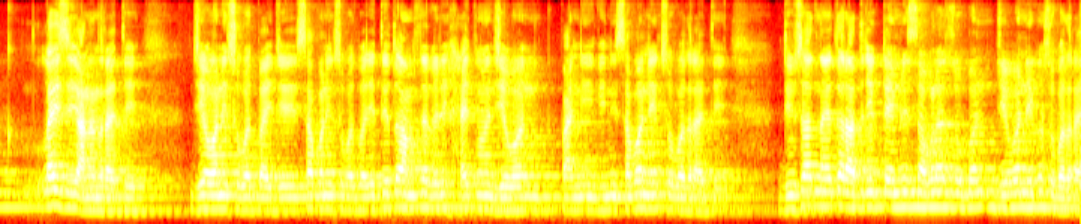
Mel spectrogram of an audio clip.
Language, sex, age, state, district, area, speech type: Marathi, male, 18-30, Maharashtra, Washim, rural, spontaneous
